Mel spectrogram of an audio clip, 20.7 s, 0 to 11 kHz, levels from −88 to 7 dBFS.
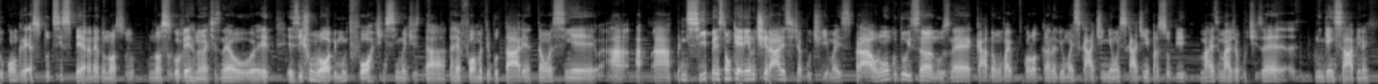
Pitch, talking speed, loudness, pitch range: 95 Hz, 185 wpm, -19 LUFS, 85-105 Hz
